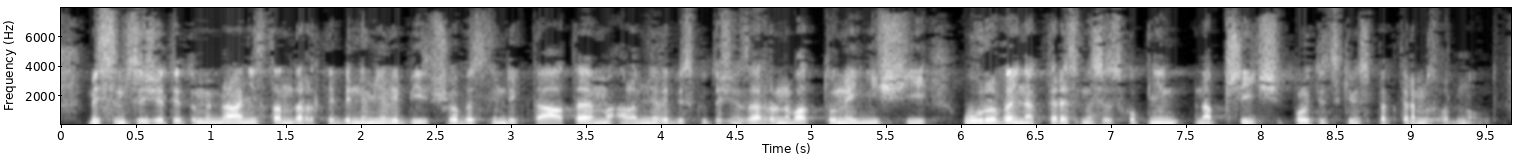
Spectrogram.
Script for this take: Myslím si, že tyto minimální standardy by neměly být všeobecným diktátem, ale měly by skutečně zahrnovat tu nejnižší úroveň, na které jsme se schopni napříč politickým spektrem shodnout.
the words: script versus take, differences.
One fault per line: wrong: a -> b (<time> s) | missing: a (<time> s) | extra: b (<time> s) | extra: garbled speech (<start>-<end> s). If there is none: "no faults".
no faults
